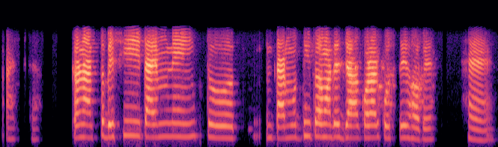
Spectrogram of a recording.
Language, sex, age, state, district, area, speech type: Bengali, female, 18-30, West Bengal, Nadia, rural, conversation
